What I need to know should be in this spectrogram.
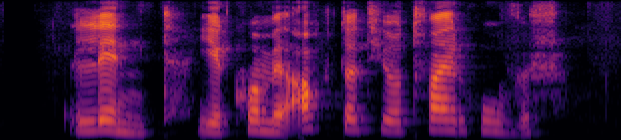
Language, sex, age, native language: Icelandic, female, 40-49, Icelandic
